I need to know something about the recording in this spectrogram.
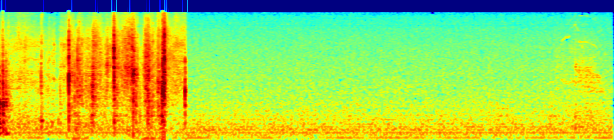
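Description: A folded paper instruction leaflet being unfolded and handled, with a run of crisp paper crackles and clicks over the first two seconds, then only faint room tone.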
